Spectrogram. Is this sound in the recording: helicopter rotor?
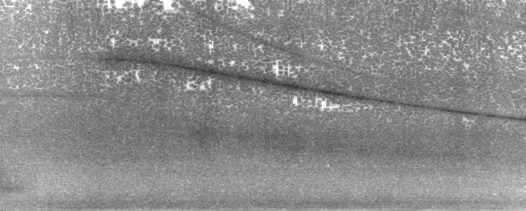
yes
